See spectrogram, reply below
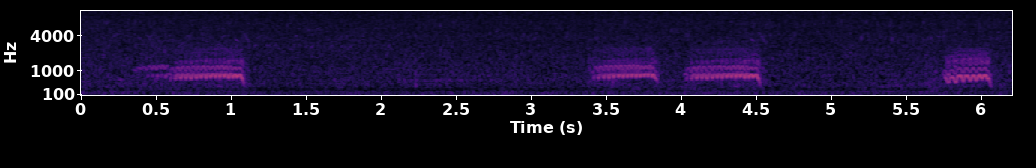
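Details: Female Coturnix quail, English White, giving loud drawn-out nasal squawks, each rising in volume and ending abruptly, four calls over six seconds with quiet gaps between.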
